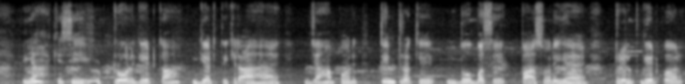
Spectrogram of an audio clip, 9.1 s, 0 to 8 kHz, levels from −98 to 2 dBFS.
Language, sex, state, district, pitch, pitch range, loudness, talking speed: Hindi, male, Bihar, West Champaran, 230 Hz, 210-240 Hz, -17 LUFS, 145 wpm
